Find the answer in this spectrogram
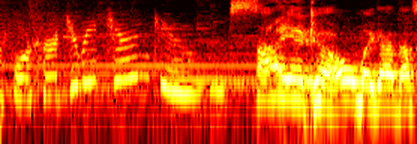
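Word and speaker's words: Sayaka: Saiaka.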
